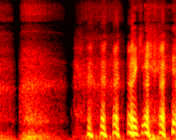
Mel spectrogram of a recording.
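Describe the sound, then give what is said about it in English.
A person imitates a moviegoer's loud, snore-like heavy breathing: a long breathy exhale, a pause, then a string of rapid, rasping, rhythmic snorting breaths. “He sounded like my dog when he snores at night.”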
